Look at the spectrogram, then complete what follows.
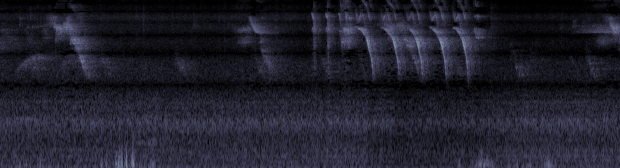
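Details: Newly arrived bananaquit kept as a singer, showing its qualities: brief high squeaky notes, then a dense burst of sharply descending thin sweeps repeated several times per second, with a few low knocking sounds in between.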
